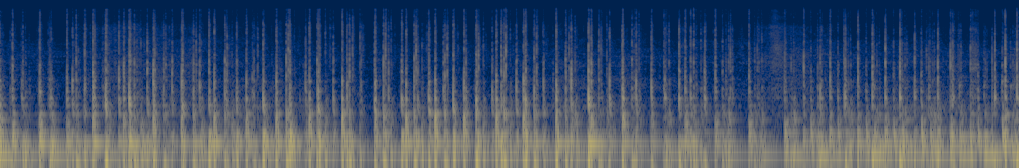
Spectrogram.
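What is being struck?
Textured plastic ring-shaped bottle.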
